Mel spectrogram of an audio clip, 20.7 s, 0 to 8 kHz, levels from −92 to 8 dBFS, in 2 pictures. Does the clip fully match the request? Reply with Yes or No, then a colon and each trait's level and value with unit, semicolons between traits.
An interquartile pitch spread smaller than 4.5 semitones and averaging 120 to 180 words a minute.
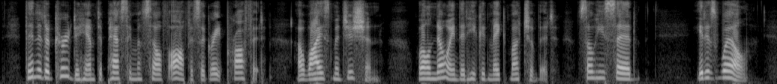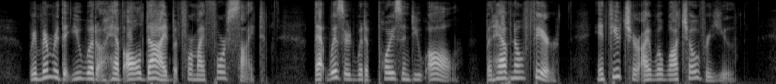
Yes: average, 3.8 semitones; average, 175 wpm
